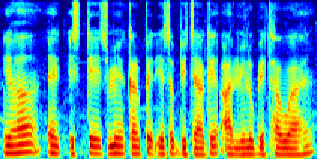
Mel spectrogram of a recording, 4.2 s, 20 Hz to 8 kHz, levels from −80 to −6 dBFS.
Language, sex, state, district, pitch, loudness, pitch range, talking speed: Hindi, male, Arunachal Pradesh, Papum Pare, 135 Hz, -14 LUFS, 125-140 Hz, 200 wpm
